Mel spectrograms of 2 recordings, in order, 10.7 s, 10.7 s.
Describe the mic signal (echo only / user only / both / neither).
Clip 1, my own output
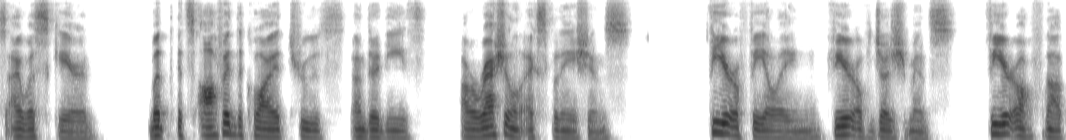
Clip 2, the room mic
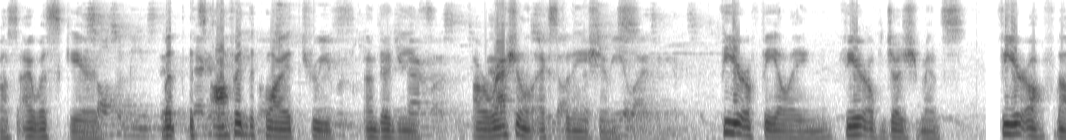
both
